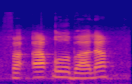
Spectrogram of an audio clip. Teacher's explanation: क़ौफ़ साकिन है तो इस पर हमने क़लक़ला करना है। यानी कि जब हम क़लक़ला करते हैं तो मखरज में थोड़ी सी जुम्बिश सी पैदा होती है।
